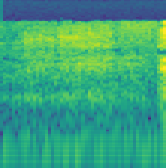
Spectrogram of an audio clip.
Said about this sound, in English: Listen to his breathing. I can hear him in here. Oh, he's in a deep, deep sleep.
